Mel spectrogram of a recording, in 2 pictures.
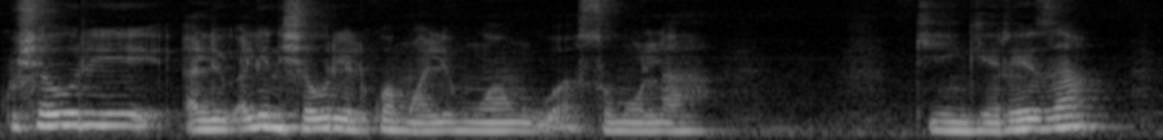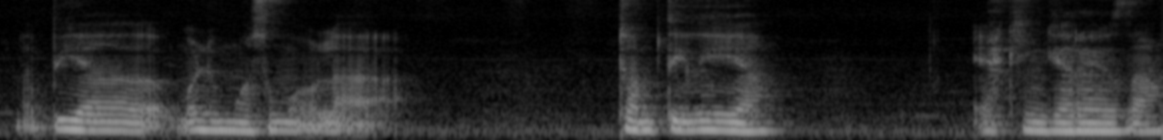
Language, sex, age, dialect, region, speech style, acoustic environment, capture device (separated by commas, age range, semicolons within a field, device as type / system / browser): Swahili, male, 25-34, Kenya - Mombasa, Kenya, relaxed, nature; silence, desktop / Windows / Chrome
